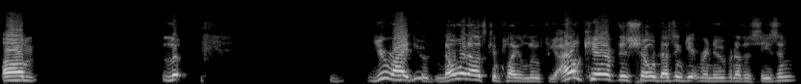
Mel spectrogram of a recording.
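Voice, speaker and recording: A man's voice: sits high, expressive, moderate pace, long pauses, no room sound, rough recording. A man hosting a casual fan review chat, speaking in an emphatic, slangy and enthusiastic way. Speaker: host of a review show.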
